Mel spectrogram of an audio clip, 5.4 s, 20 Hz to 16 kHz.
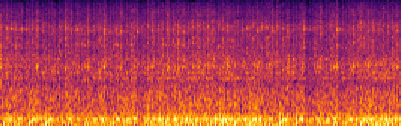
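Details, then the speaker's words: BMC Wolseley Farina 24/80 engine first run after restoration with overhauled distributor, at about 150 degrees and about 50 oil pressure: a steady, even idle, all cylinders firing, no misses. Normal idle. "so you can see it runs quite well"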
